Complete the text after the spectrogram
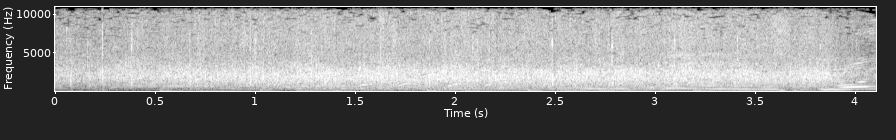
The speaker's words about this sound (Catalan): Si us plau, un aplaudiment ben fort per Bravo. Tots ells. Bravo.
